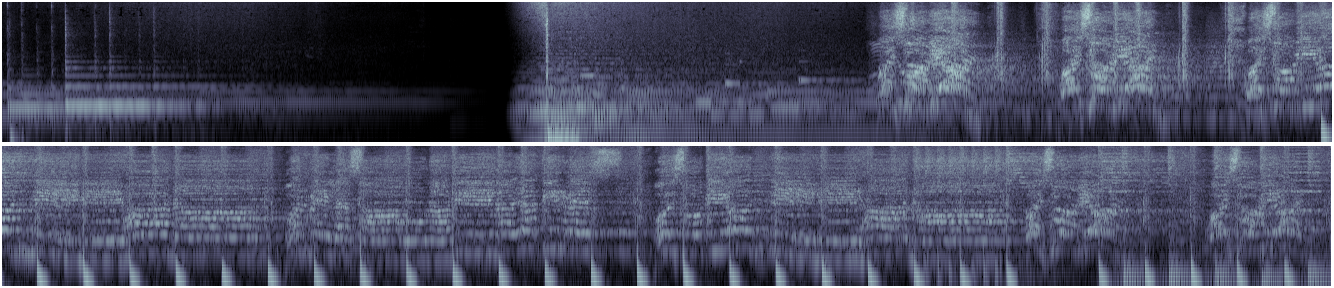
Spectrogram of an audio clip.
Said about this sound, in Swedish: En klassisk eh, supportermelodi hörde vi här, men hur gick texten?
